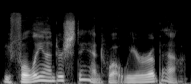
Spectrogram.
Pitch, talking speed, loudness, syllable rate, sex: 130 Hz, 220 wpm, -19 LUFS, 6.5 syllables/s, male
